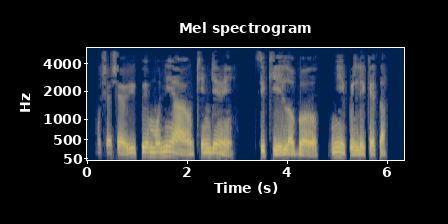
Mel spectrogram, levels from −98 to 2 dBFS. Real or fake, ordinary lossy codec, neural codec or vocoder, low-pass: real; MP3, 24 kbps; none; 5.4 kHz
